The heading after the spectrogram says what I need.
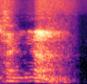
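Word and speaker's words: פנים: So the word is panyam, panyam.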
